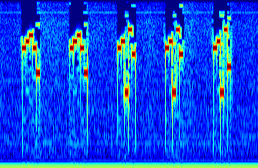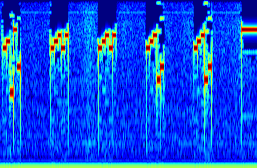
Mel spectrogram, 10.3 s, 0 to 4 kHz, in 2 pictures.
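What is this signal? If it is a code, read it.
Five-tone selective call (ZVEI), heard as quick runs of five tones, tones of about 70 ms. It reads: 89084 89084 89117 89117 89115 89115 89080 89080 89035 89035
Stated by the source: ZVEI five-tone call 89140 received by SDR, Feuerwehr Orlamünde (feuerwehr-orlamuende) fire brigade.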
